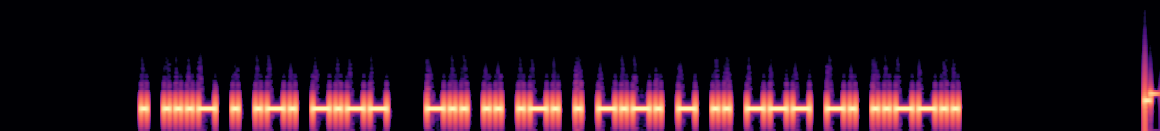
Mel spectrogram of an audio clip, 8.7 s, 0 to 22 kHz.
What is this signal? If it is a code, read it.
Morse code, heard as a keyed tone, about 28 wpm, 700 Hz. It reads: EVERY DIRECTION?
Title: Sentences from Top 1000 Words - Review Part 5 - 28wpm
